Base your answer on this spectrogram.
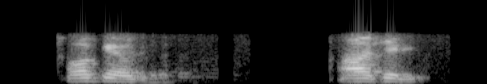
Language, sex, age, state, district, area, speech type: Malayalam, male, 60+, Kerala, Alappuzha, rural, conversation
